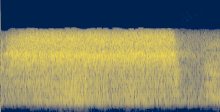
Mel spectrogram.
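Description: A steady, breathy hiss of vapor being exhaled into a microphone, holding evenly for nearly two seconds before cutting off, followed by a faint low hiss.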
